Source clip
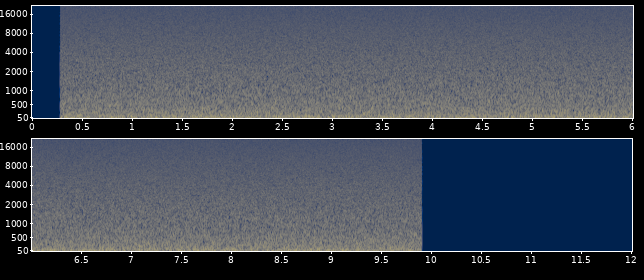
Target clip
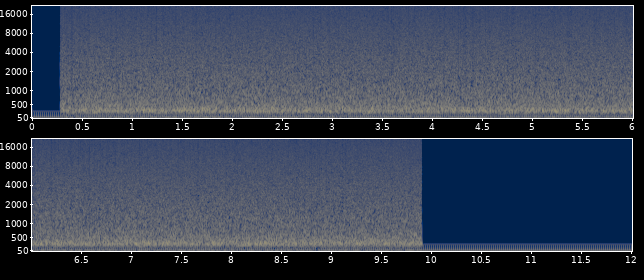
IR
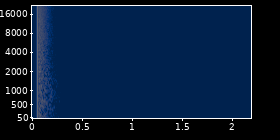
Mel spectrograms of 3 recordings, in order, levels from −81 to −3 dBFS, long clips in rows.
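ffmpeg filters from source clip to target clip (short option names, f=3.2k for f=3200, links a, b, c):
-af "asoftclip=type=tanh:threshold=-25.5dB,lowshelf=f=200:t=q:w=3:g=-12,aeval=exprs='val(0)+0.00501*(sin(2*PI*50*n/s)+sin(2*PI*2*50*n/s)/2+sin(2*PI*3*50*n/s)/3+sin(2*PI*4*50*n/s)/4+sin(2*PI*5*50*n/s)/5)':c=same,volume=-2.5dB"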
